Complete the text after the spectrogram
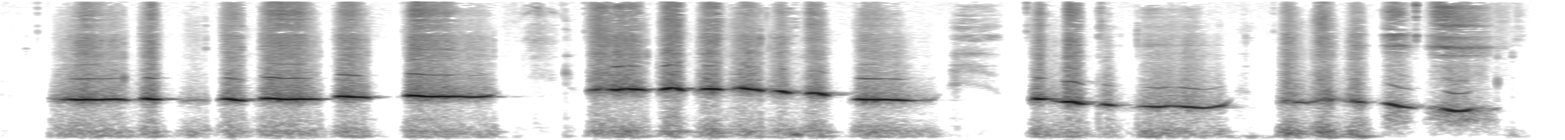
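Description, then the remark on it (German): A person whistles a short, wavering melody in several phrases with brief pauses between them, fairly loud, with no talking over it. “du kannst La Paloma pfeifen, das wäre auf jeden Fall ganz lustig”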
